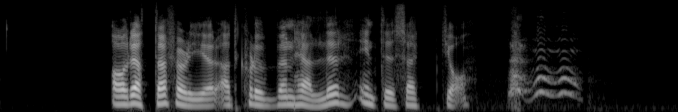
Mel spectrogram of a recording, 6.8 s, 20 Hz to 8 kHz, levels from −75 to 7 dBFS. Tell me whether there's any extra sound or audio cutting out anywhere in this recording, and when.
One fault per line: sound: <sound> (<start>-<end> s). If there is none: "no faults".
sound: bark (5.1-5.8 s)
